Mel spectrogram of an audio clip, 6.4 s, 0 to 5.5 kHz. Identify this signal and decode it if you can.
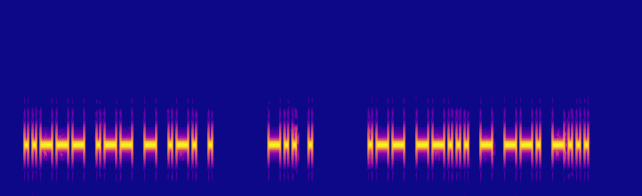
Morse code, heard as a keyed tone, about 30 wpm, 700 Hz. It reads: 2WTRE DE W7TGB
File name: UK MASTER QSOs TRAINING / 30WPM / UK MASTER QSOs 0039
